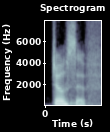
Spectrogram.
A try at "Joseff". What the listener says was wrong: No, Joseff. Joseph with 2 F's, okay? Joseff. No, it's too much enunciation. Joseff.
